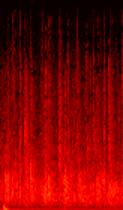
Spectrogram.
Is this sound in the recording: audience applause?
yes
